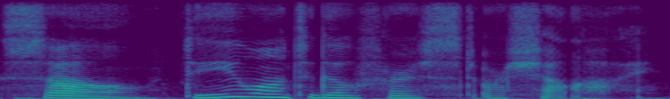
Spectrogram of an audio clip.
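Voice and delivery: very quiet, soft, courteous voice. A narrator voices Kirian speaking to the players, in Kirian's quiet voice. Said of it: "You hear Kirian's quiet voice go".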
